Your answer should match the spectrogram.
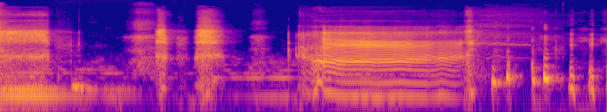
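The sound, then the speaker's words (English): Two people vocally imitate bison, with huffing snorts and grunts, then a long drawn-out moaning bellow, followed by short breathy bursts that trail into laughter. “Let's make some bison noises.”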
